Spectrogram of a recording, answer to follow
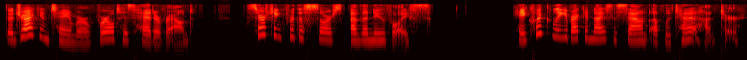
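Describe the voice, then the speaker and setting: A woman reading her own fanfiction aloud in a steady storytelling narration. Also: fairly high pitch, fairly quick, lo-fi sound. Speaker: fanfiction reader.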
